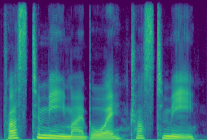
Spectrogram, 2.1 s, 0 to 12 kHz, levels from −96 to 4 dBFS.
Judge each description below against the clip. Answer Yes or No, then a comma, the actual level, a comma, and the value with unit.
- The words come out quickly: Yes, fast, 230 wpm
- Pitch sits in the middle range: Yes, medium, 175 Hz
